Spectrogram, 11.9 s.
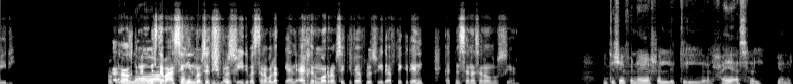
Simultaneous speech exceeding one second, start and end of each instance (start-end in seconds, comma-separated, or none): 1.7-3.5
